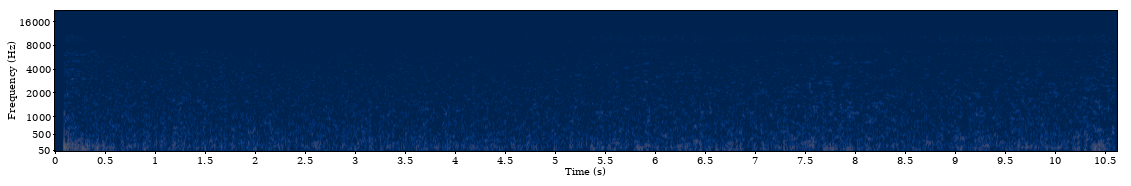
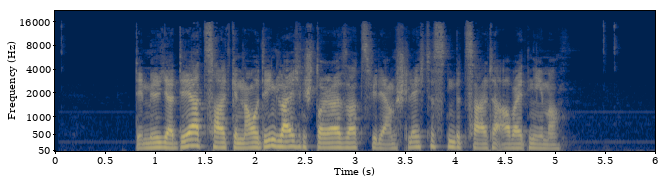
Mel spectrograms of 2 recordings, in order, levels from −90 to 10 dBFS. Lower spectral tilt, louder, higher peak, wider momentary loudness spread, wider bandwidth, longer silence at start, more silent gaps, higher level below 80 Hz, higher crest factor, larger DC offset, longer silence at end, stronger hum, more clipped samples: second, -2.5 dB/octave vs -6 dB/octave; second, -68 LUFS vs -20 LUFS; second, -44 dBFS vs -2 dBFS; second, 3 LU vs 10 LU; second, 11.5 kHz vs 16 kHz; second, 0.1 s vs 0.8 s; neither; second, -82 dBFS vs -56 dBFS; first, 24 dB vs 18 dB; neither; second, 0 s vs 0.95 s; neither; neither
